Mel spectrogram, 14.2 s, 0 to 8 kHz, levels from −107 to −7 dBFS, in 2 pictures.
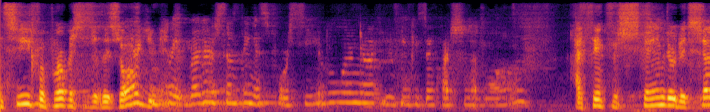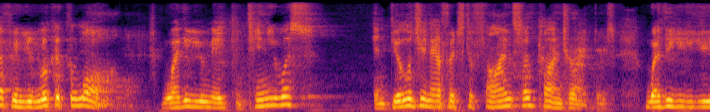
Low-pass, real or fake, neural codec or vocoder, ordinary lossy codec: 7.2 kHz; fake; codec, 32 kHz, 1.9 kbps, SNAC; MP3, 64 kbps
